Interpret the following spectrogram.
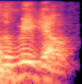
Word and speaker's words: Lumigo: told me earlier uh it sounded like Flamingo and that's all I can hear now you're gonna have to tell me what the pronunciation yeah let's go with the lumigo I think lumigo should be good there you go okay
